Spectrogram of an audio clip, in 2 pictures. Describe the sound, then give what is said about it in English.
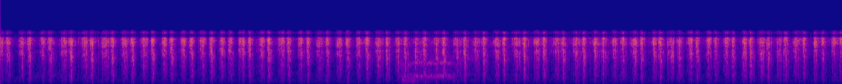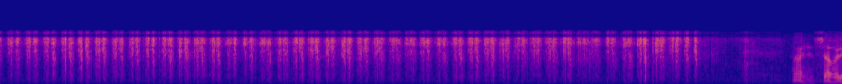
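A hand rattle shaken in a chakra healing session gives a fast, continuous dry patter of even strokes for about twenty seconds, then breaks off as a voice starts near the end. “And I'm just going to use this rattle one more time.”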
